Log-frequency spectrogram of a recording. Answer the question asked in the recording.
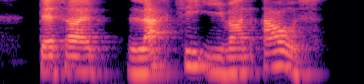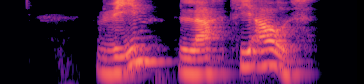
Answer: Ivan, sie lacht Iwan aus.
